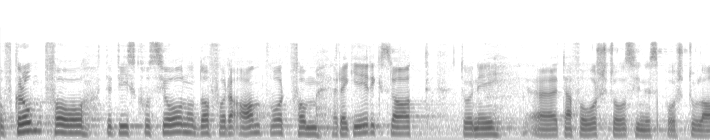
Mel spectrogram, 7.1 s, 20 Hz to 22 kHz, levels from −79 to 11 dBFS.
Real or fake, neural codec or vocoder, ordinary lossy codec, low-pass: real; none; AAC, 64 kbps; 7.2 kHz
